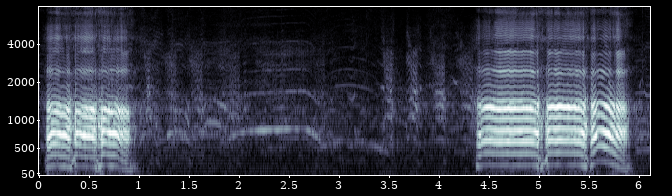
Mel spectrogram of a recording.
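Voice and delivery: loud, measured "ha, ha, ha"; deliberate laugh. Shown as a demonstration. Preacher showing the congregation how to practise laughing, deliberate laugh. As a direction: force out each ha loudly. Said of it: "Practice laughing for a few minutes".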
